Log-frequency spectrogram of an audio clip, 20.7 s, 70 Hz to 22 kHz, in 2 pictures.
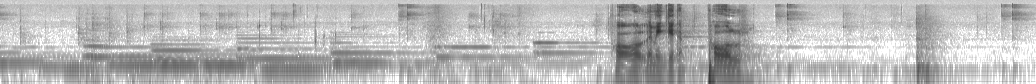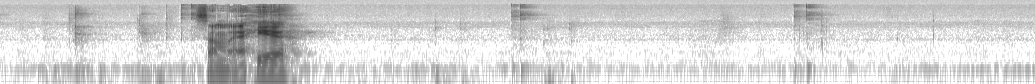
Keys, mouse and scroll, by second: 0.0 Tab, 0.9 alt+a, 1.5 ctrl+s, 6.8 click, 7.8-12.2 drag, 12.2-13.4 shift+right drag, 13.4-14.7 drag, 14.7 s.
